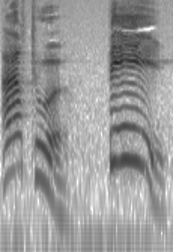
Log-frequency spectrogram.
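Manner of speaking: high, drawn-out hail from a distance; calling out. Acted. Friend calling the sleepwalking Prince awake, hailing him. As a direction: call out to rouse a dreamer. Hohenzollern calls to wake the Prince.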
